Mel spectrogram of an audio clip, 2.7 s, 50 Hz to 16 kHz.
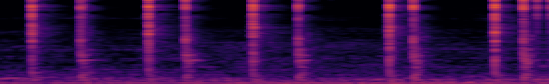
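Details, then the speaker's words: Kids' Chinese 110 ATV, battery connected, brake held for kill switch: sharp dry solenoid clicks, often in quick pairs, about three a second, with no cranking; owner weighs bad solenoid, starter or wire. "so I hear activity out of my starter solenoid. One of two things either wrong here, obviously. You can literally still have a bad solenoid even though it's clicking."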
